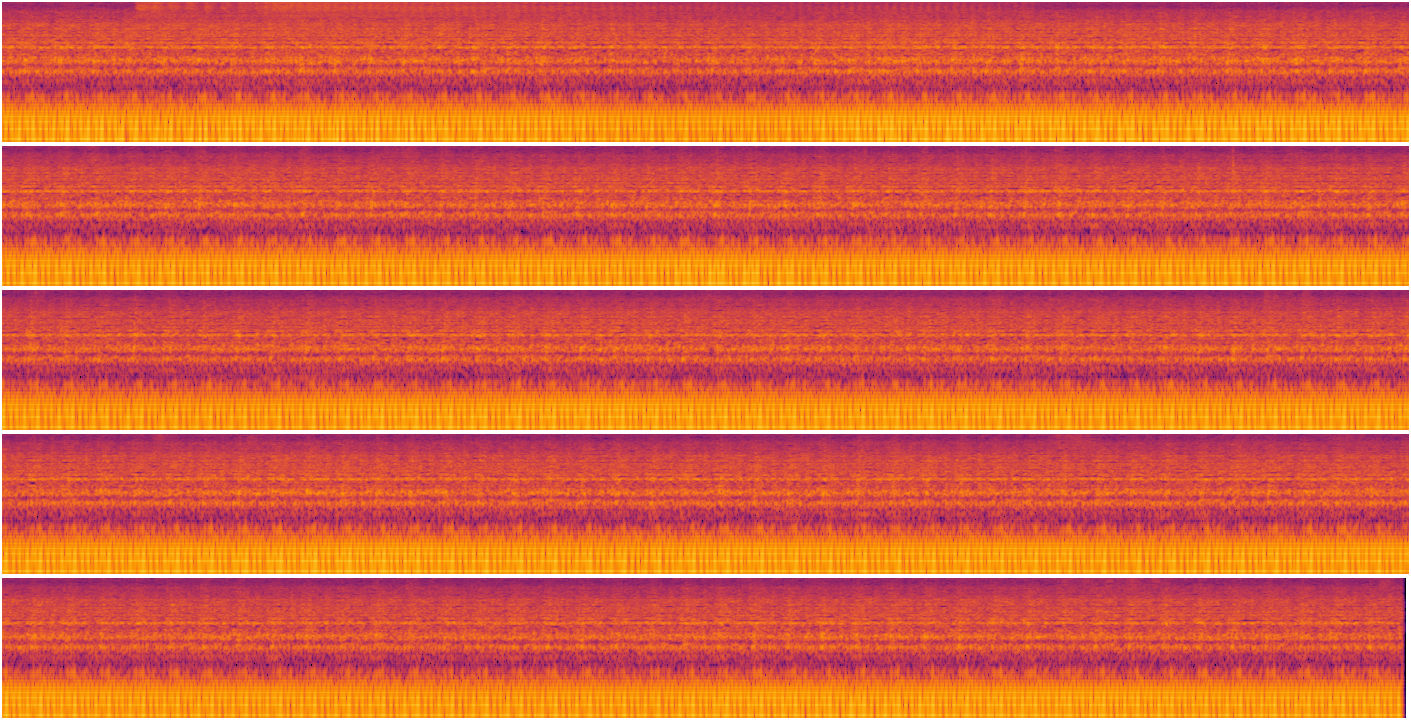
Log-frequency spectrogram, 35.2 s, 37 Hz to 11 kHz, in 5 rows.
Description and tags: school bus truck ext idle engine close1
truck, idle, bus, ext, engine, close, school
